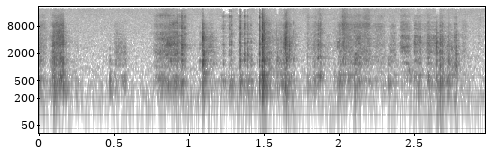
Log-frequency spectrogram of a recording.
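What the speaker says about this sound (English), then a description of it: "Cut straight up the rectangle" Scissors snipping patterned card stock for a small tent box, several crisp close cuts and light paper rustles at a soft level, with no voices.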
